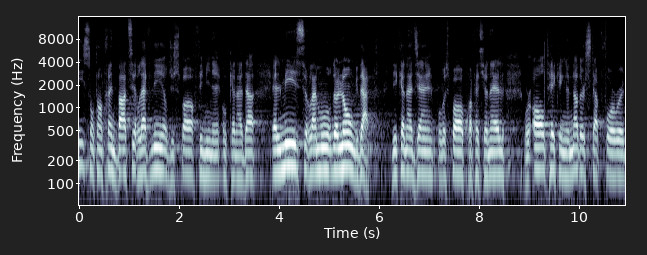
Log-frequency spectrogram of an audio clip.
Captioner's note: speaks French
